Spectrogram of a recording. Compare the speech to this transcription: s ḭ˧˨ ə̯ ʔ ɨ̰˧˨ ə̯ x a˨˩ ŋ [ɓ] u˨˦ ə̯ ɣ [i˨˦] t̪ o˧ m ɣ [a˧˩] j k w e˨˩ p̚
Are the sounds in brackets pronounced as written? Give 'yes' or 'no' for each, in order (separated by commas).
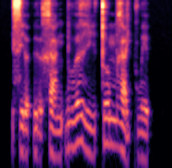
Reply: yes, no, no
